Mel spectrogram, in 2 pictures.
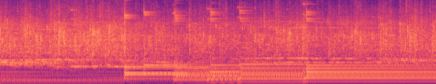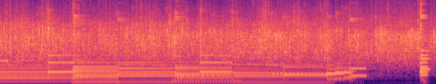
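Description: Organ playing sustained chords that change every second or so, over a steady patter of congregation applause.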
